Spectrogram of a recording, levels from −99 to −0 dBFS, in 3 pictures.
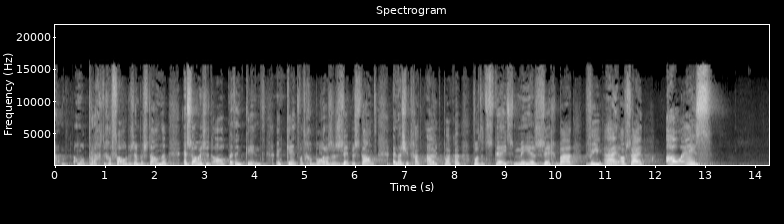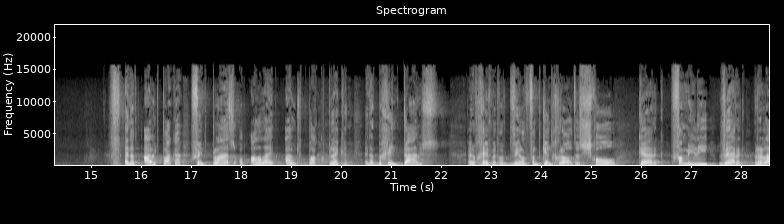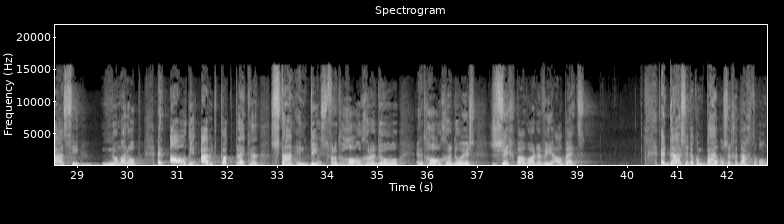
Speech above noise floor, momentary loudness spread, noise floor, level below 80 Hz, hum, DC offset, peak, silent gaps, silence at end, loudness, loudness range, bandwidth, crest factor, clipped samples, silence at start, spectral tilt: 41 dB; 10 LU; -63 dBFS; -68 dBFS; none; under 0.1%; -2 dBFS; none; 0 s; -22 LUFS; 4 LU; 16 kHz; 22 dB; under 0.1%; 0 s; -4 dB/octave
